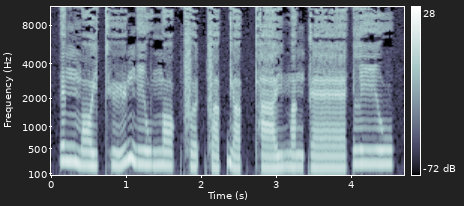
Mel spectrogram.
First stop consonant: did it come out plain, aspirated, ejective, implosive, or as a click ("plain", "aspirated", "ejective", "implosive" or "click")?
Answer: aspirated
